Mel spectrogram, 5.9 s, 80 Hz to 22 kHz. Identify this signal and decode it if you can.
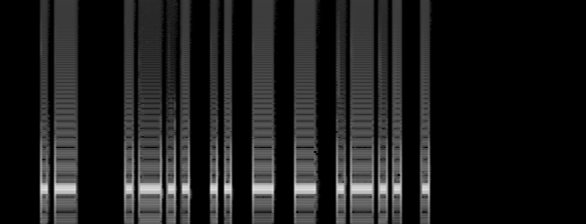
Morse code, heard as a keyed tone, about 17 wpm, 700 Hz. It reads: A LITTLE
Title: Sets of 2 Words 17wpm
